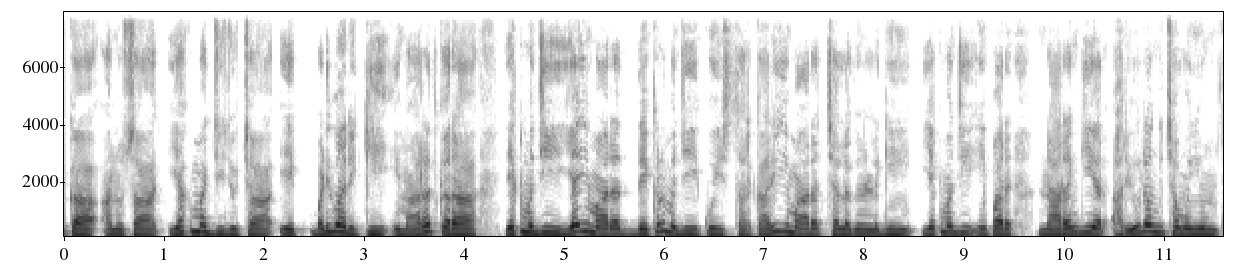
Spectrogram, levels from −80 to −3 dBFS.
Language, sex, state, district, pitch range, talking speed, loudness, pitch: Hindi, male, Uttarakhand, Uttarkashi, 175-220 Hz, 190 wpm, -24 LUFS, 195 Hz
